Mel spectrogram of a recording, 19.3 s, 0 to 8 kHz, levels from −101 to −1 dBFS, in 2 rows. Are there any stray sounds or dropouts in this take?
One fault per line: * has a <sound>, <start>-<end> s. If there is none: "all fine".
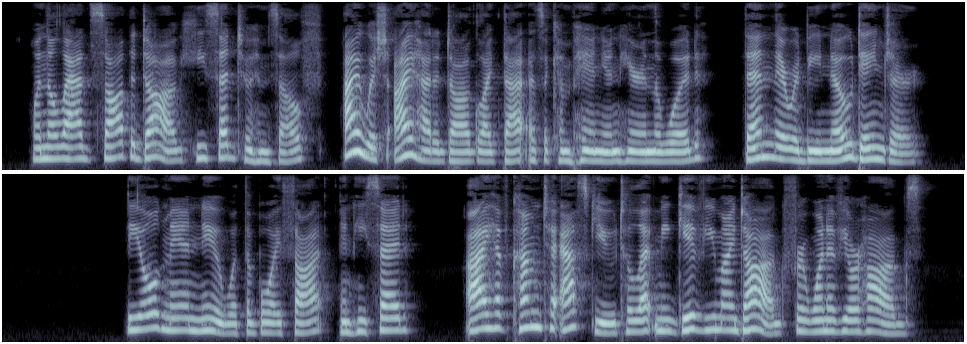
all fine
